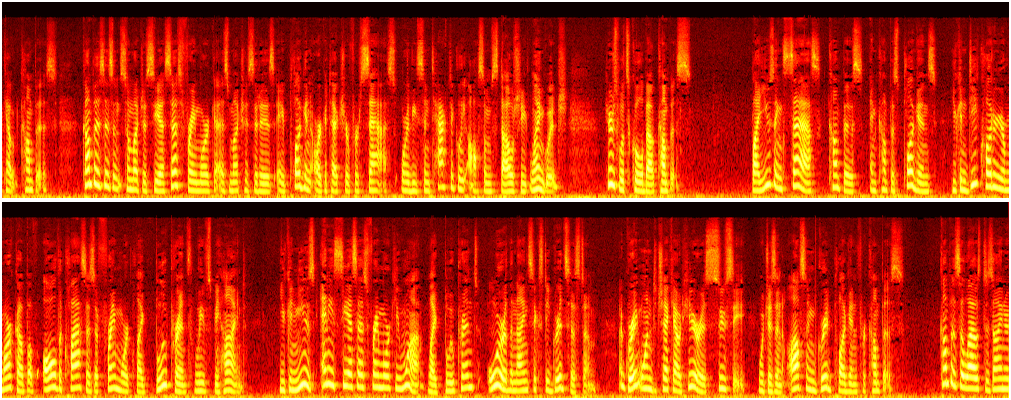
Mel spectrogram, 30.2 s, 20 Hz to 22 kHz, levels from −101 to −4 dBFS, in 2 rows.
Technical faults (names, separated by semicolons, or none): none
